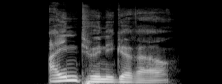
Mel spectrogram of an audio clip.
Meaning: inflection of eintönig: 1. strong/mixed nominative masculine singular comparative degree 2. strong genitive/dative feminine singular comparative degree 3. strong genitive plural comparative degree
- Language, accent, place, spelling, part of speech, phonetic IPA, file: German, Germany, Berlin, eintönigerer, adjective, [ˈaɪ̯nˌtøːnɪɡəʁɐ], De-eintönigerer.ogg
